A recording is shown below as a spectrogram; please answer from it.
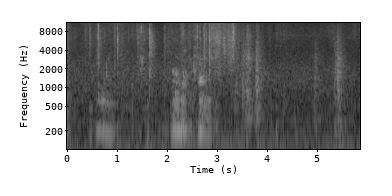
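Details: Three black Cocker Spaniel puppies playing indoors: soft low grumbling growls and scuffling, louder bursts of throaty growling around the middle, with clicks and thumps of movement throughout.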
